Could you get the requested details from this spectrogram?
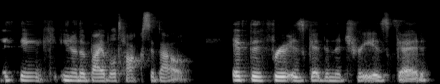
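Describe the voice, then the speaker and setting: A woman hosting a podcast, asking gentle, reflective questions of her guest. Her voice sits a little low and has a husky, breathy edge. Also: little pitch movement, normal speed. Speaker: podcast host. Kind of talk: interview questions.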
